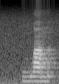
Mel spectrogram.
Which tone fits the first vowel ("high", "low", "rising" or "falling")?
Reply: high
